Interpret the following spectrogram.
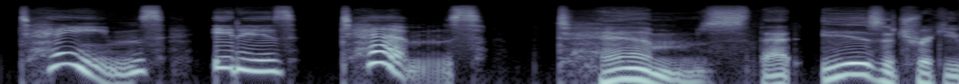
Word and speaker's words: Thames: You say it like this, Thames. The H is silent, so it is not Thames, it is Thames.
